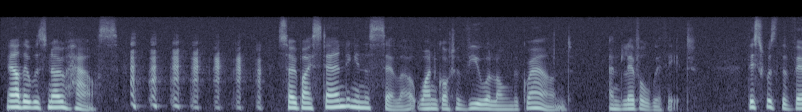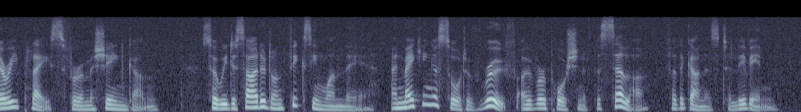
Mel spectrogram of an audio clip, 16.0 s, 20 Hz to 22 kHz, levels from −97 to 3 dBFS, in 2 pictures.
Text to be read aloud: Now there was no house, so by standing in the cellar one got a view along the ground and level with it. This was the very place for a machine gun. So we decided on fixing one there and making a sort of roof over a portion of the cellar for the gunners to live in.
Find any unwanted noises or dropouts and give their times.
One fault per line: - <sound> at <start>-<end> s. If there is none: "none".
- laugh at 1.3-2.7 s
